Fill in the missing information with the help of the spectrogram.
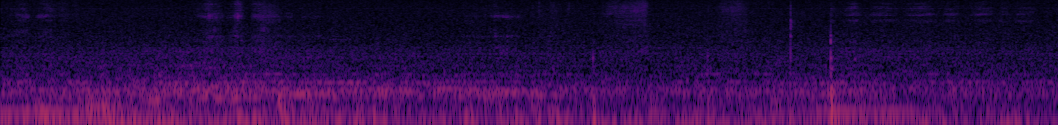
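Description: A plastic stylus tip makes small back-and-forth strokes on a glass iPad touchscreen, coloring in orange areas. Quiet, faint scratching on the glass sits over a steady low hum, with two soft, brief taps standing out.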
